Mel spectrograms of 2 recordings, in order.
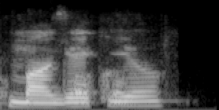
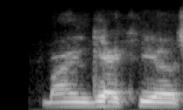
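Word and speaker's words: Mangekyō: So Mangekyo. – Mangekyo Sharingan.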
